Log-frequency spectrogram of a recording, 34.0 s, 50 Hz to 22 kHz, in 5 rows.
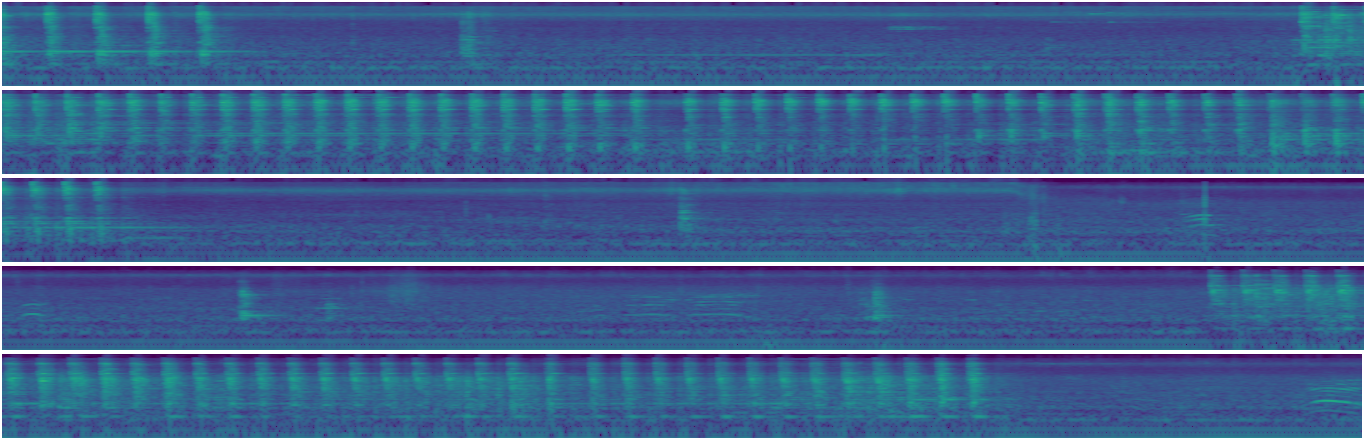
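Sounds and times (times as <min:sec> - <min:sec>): hydraulic breaker hammering: 0:00.0 - 0:01.3, 0:06.4 - 0:14.6, 0:26.4 - 0:32.4
machine engine hum: 0:08.2 - 0:26.5.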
